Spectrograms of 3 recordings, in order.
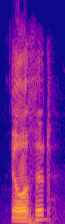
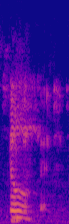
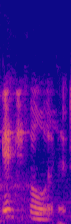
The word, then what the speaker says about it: illithid: I have not seen, so it's illithid. Illithid, yep. I-L-L. Illithid. Now, I don't know if it's actually pronounced illithid, because that would work also. But it would not be ithilid. It would not be ithilid. Because that puts the TH before everything.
